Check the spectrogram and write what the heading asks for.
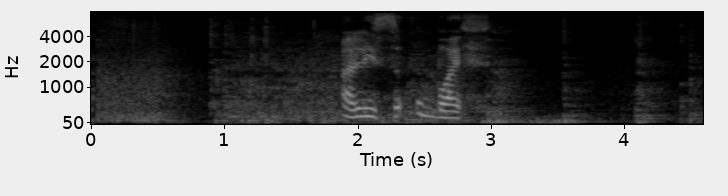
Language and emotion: Russian, neutral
